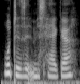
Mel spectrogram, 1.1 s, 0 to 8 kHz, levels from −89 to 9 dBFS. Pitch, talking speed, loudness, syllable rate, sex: 215 Hz, 280 wpm, -19 LUFS, 6.2 syllables/s, female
